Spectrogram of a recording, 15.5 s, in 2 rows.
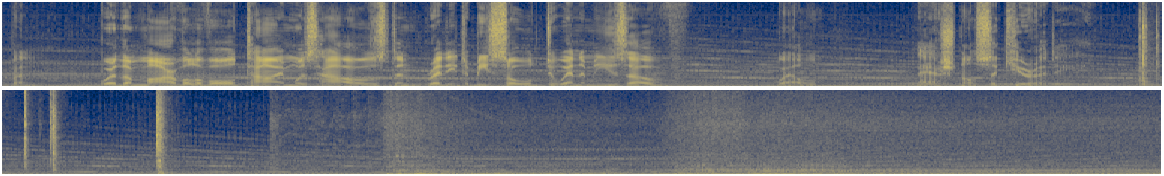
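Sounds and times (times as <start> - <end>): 
speech: 0.1 - 4.6, 5.2 - 7.7
sharp clicks: 7.6 - 8.2
SUV engine rumbling across a salt flat: 7.6 - 15.4.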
